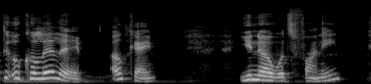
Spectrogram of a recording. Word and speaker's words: ukulele: I know you guys say ukulele, but here we say ukulele, okay? Because that's really how it's pronounced.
